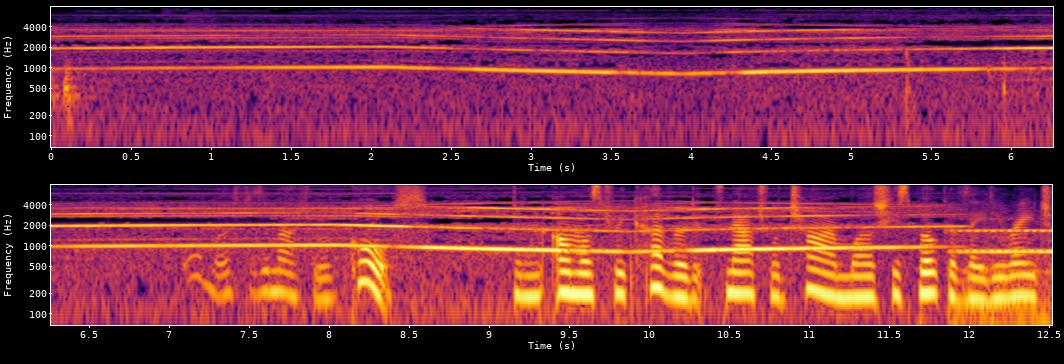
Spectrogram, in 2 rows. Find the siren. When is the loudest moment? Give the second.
9 s.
